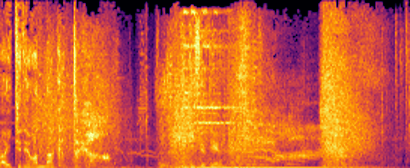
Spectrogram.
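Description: Swords clash and slash with sharp impacts.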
